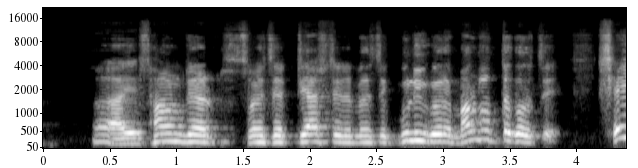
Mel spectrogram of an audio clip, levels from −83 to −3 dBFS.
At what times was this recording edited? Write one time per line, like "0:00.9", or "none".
none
